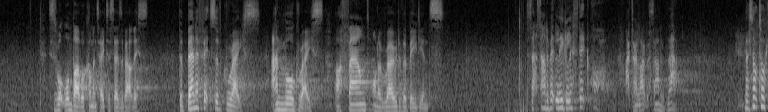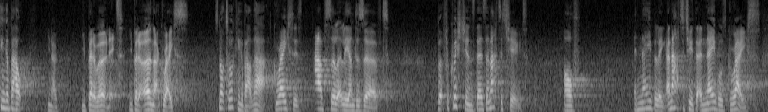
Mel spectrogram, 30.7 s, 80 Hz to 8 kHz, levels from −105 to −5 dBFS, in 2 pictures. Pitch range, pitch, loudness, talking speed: 135-190 Hz, 165 Hz, -37 LUFS, 145 wpm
